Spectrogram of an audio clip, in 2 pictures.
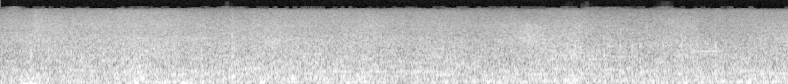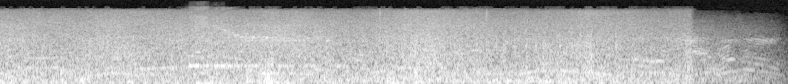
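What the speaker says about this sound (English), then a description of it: "Now that is how you sail a hurricane." Hurricane wind roars with crashing ocean waves against a sailing ship in Assassin's Creed IV Black Flag, a dense, constant wash of surf and gusts filling the clip until it fades at the very end.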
